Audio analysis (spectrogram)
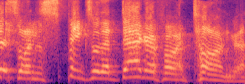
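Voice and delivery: high, loud, laughing, boastful champion voice.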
